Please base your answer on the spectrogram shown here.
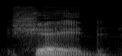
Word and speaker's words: shed: A listener rings in search of a garden shed, here pronounced shade.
